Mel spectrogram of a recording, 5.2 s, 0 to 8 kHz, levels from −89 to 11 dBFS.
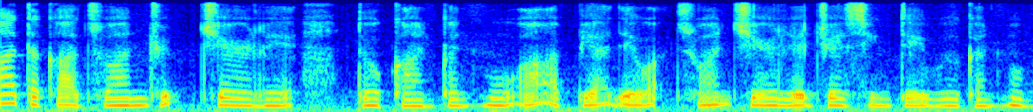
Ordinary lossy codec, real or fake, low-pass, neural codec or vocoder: none; real; 7.2 kHz; none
